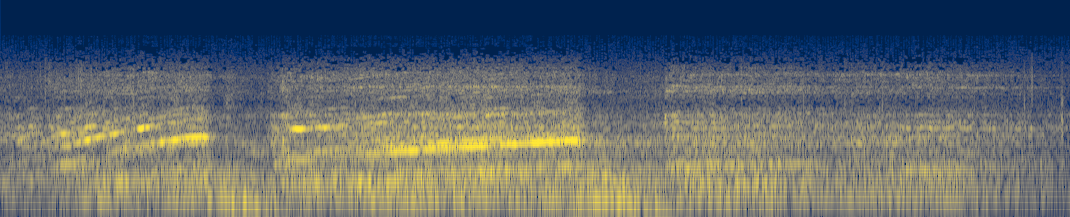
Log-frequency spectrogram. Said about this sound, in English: We know, but Tracy does not, that Remo lies concealed in the back of Tracy's car while the detective drives to Tess Trueheart's home.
